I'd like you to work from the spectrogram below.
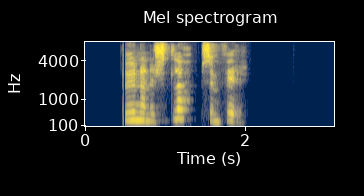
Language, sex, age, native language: Icelandic, female, 40-49, Icelandic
